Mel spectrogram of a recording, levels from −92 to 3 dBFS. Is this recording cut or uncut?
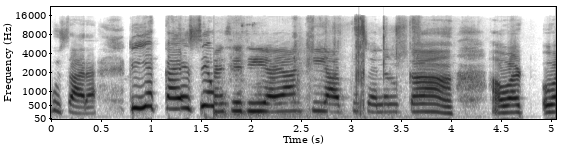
cut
